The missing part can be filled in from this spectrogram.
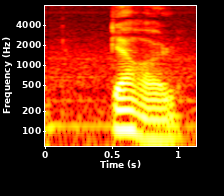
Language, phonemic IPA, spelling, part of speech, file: French, /ka.ʁɔl/, carole, noun, Fr-carole.ogg
- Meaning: carol (round dance accompanied by singing)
